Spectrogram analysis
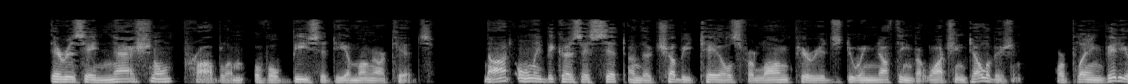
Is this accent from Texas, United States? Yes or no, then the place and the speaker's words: no; Arkansas, United States; Imagine some bubba from my home state of Arkansas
